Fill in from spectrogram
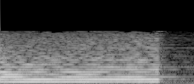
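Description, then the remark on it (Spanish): A single loud, sustained air horn blast with a steady low, brassy pitch, holding for about a second and a half before cutting off abruptly; no voices are heard. “Lleve un cuerno de aire, el cual produce... un sonido más fuerte que la voz humana.”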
